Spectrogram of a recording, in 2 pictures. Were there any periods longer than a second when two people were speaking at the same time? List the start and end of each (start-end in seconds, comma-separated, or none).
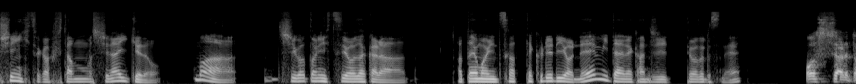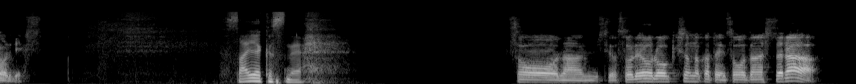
none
